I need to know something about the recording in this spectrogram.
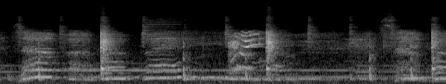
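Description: An improvised, wordless vocal performance: a voice sliding and swooping in pitch, with a high warbling run about halfway through, over sharp percussive hits that keep a loose beat.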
